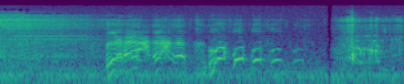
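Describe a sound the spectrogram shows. A small creature chatters in a high, cheerful cartoon voice.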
